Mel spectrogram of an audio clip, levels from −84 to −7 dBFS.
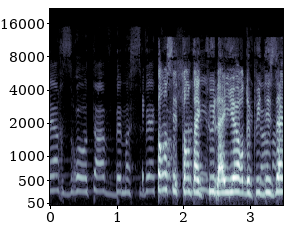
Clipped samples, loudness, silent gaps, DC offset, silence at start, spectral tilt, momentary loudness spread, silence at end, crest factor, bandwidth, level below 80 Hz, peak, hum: under 0.1%; -16 LUFS; none; under 0.1%; 0 s; -3 dB/octave; 22 LU; 0 s; 18 dB; 14 kHz; -66 dBFS; 0 dBFS; none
